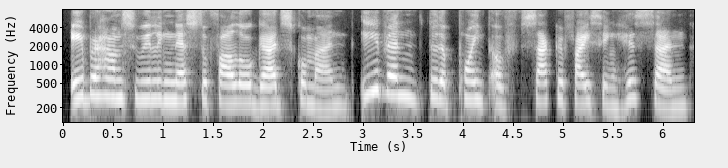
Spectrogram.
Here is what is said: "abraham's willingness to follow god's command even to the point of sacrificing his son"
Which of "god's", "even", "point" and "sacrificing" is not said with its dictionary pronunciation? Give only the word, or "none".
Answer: god's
